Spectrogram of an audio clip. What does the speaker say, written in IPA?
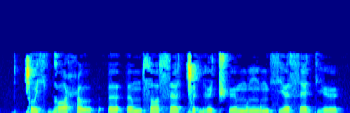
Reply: ǀʊsʲ ɡɔħʊ | ʔə ʔəmsɔ sɜǀʏɡʏ t͡ʃʼʏ mʊŋʊmsʲɜ sɛtʲø

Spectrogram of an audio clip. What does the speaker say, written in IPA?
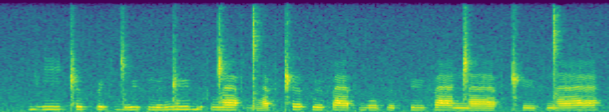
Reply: ɖʱiːǁʉfʈyfɡ͡ǀyːf mʉŋ͡ǁyːbifŋ͡ǁæːf ɡ͡ǀæfǁøfʉːfæːf d̪ufʉpʰyːfæː ŋ͡ǁæːfǁʰyːfŋ͡ǀæː

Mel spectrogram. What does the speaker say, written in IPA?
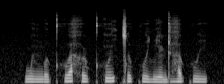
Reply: wĩŋʷe kʷʰahuɭ kʷʰẽ ǀʉkʷa ʎẽ ɖʱa kʷi

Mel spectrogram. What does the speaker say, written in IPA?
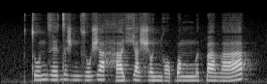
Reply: to nzɛdaʒ nzoʒa haça ʒɒɲɔɓɒŋ ŋ͡mɜk͡paβa

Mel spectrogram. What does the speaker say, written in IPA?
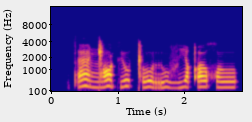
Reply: tʼæ˧˥˧ŋ͡ǁɒ˧˥˧kʲo˧˥˧ ǁo˧˥˧ ru˧˥˧vi˧˥˧ qʼo˥χo˥

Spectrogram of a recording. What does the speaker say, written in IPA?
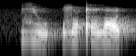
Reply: zʲu | zˤoǃoðˤi

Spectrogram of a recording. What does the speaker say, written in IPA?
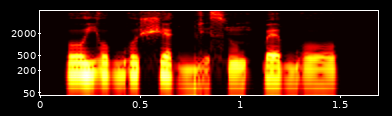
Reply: o˦jo˦bo˦ ʃɛ˦˨ ɡ͡bi˨sũ˨˦k͡pɛ˦ bo˧

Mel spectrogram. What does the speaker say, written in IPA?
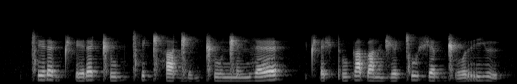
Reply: ǀɪɾɛɡ t͡ʃʼɪɾɛ ǁub ǀʰɪǁʰaɡ͡ǁɘɡ ǁuŋ͡ǁɪ nzɛ | t͡ʃʼɛʃtʼuɡa ɓand͡ʒɘǀu ʃɛbɡ͡ǁorjɨ

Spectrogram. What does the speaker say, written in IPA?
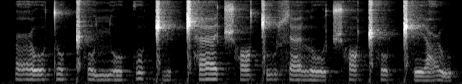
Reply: ʕotoǁʰo ɲokoɡ͡ǁe ǁʰæt͡ʃʰɒǀuɬæ lot͡ʃʰɒǁʰo ǁʰeʕu

